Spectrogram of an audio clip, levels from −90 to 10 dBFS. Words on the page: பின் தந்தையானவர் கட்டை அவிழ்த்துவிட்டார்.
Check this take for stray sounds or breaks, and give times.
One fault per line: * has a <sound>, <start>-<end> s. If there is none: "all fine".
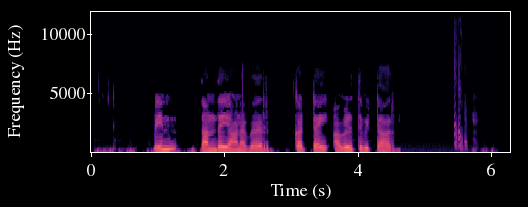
* has a chirp, 5.4-5.7 s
